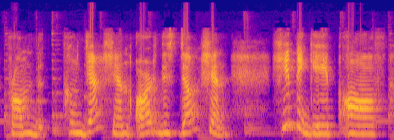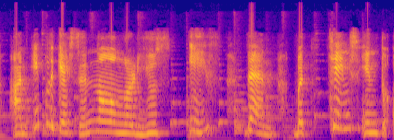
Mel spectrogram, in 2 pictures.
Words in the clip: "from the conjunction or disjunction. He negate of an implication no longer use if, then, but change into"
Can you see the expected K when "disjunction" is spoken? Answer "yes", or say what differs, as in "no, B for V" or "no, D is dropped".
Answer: yes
